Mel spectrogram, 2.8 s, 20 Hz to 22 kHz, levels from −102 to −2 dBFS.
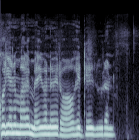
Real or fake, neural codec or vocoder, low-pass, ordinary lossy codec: real; none; 14.4 kHz; none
